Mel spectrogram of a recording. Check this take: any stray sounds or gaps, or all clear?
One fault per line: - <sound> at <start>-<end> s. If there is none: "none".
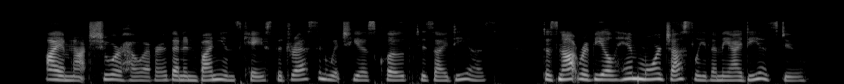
none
